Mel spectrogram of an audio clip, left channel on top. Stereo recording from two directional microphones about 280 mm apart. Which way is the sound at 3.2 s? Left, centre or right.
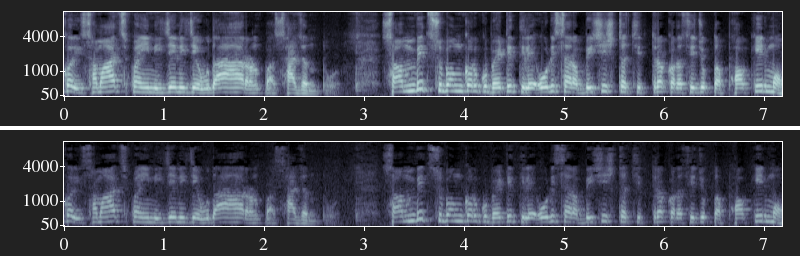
Left.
